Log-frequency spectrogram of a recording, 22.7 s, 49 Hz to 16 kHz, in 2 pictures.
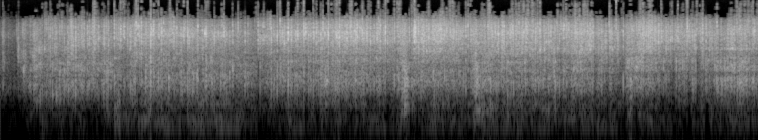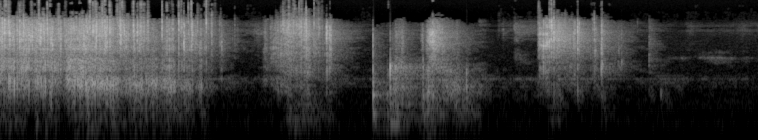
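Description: About 3.5 kg of small stones poured from a plastic crate into a bait boat's hopper, a continuous rattling clatter for about fourteen seconds, then three shorter rattles a few seconds apart.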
